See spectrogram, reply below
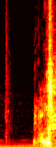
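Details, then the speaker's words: Adult streamer sneezes once, a sudden hissing burst of air in a quiet room, attributing it to seasonal allergies during warm weather with a scratchy throat; sneeze. "Excuse me, sorry. I think it's allergies coming around because it's been warm like the last couple of days, and my throat's getting a little scratchy. You can probably hear it sneezing a little bit."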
